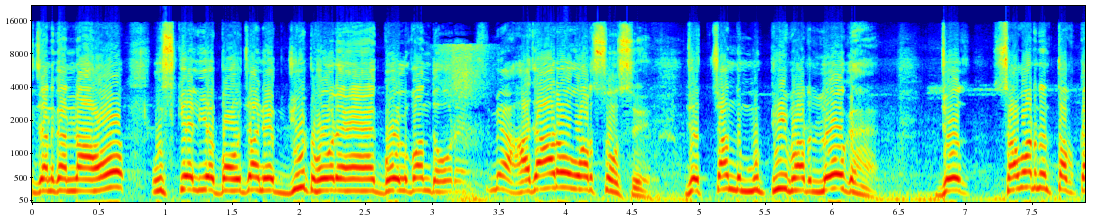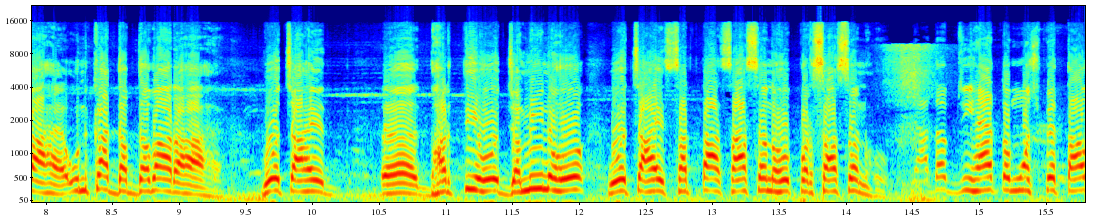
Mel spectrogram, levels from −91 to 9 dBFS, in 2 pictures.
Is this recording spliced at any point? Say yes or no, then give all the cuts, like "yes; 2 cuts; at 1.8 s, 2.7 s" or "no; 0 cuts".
yes; 2 cuts; at 3.3 s, 14.6 s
